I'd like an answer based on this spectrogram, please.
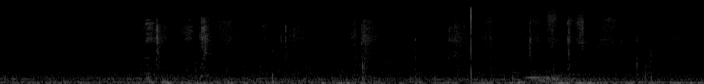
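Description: Faint scraping and rattling of a wooden drawer on its metal ball-bearing channel slides as it is released and worked out of the cabinet, with one sharp click about two-thirds of the way through.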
